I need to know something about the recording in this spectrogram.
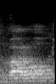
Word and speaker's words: творог: - это Старшая норма теперь сравните вариант творог и творог творог и творог Где будет Старшая норма творог то есть ударение ближе к концу слова слово мужского рода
